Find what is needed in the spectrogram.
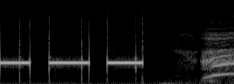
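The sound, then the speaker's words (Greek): A cordless telephone rings three times in even bursts, each a steady electronic tone with sharp clicks, before other, noisier sounds follow. “Το ασύρματο τηλέφωνο.”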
